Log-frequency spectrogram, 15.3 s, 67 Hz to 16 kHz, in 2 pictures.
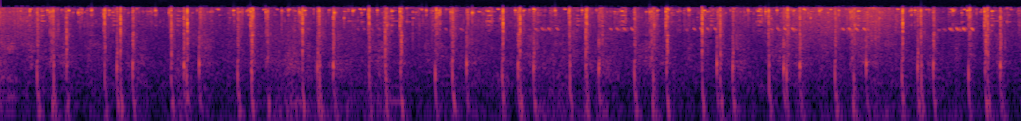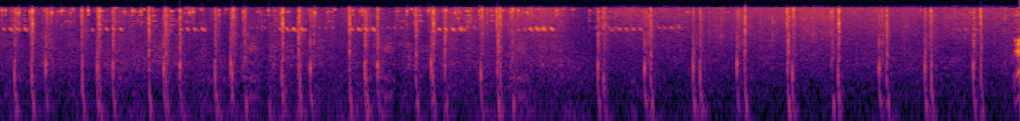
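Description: Roach the horse gallops in The Witcher 3, hooves pounding in a fast, steady clip-clop rhythm for the whole stretch, close and continuous, with a faint repeated chiming tone above it for a few seconds.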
